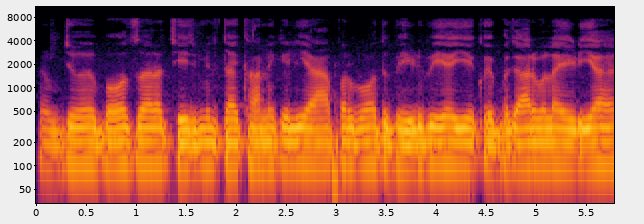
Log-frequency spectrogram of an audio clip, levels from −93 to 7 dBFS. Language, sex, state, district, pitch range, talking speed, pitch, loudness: Hindi, male, Chandigarh, Chandigarh, 100-105 Hz, 230 wpm, 100 Hz, -14 LUFS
